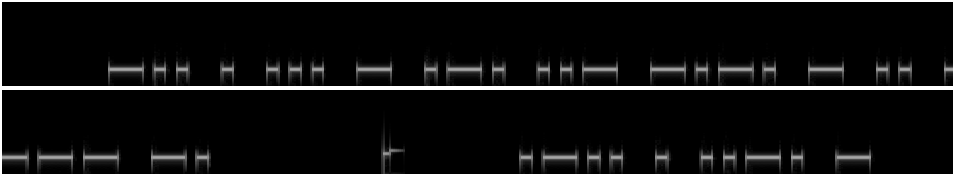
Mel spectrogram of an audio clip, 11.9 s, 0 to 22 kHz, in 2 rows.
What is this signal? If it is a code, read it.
Morse code, heard as a keyed tone, about 17 wpm, 700 Hz. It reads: DESTRUCTION LEFT
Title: Sets of 5 Words Encore - New Word Drill - 17wpm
